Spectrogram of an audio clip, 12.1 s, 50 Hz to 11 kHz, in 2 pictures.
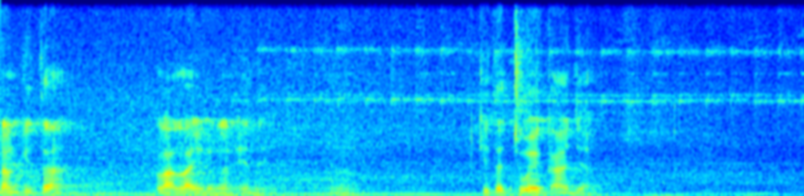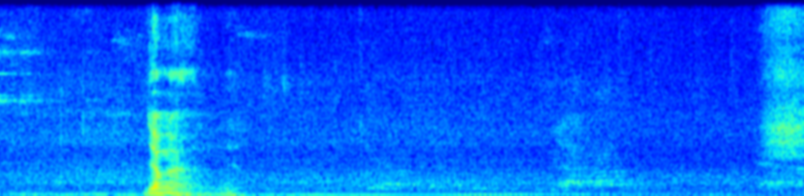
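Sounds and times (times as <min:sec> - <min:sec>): steady low hum: 0:11.5 - 0:12.0.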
